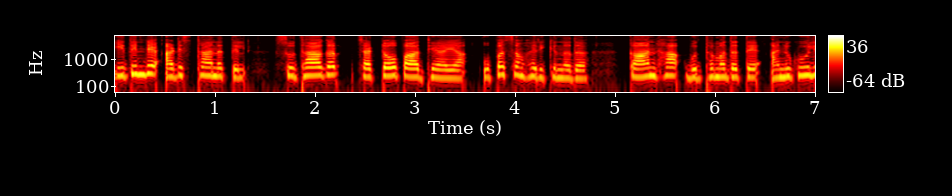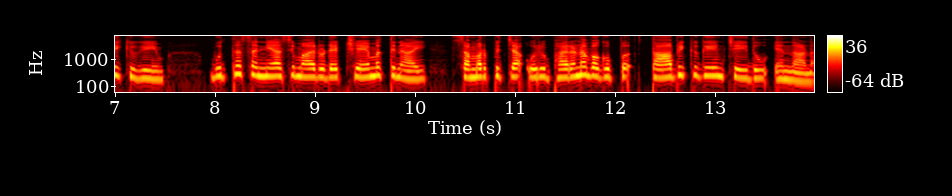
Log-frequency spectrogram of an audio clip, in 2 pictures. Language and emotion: Malayalam, neutral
